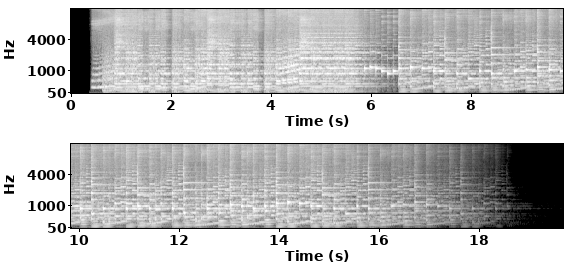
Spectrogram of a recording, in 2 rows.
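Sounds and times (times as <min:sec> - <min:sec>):
victory game music: 0:00.5 - 0:18.1.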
